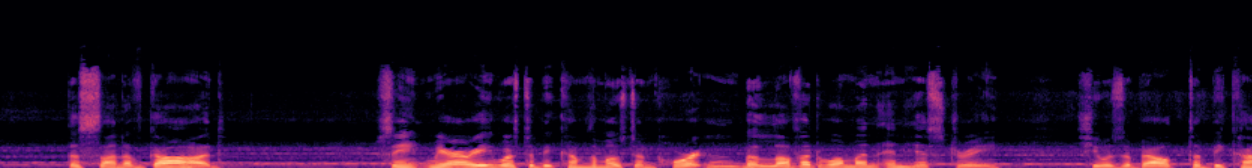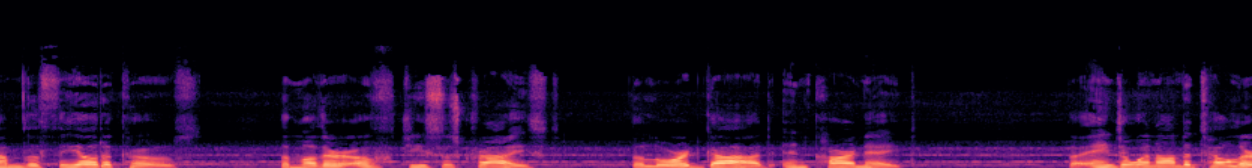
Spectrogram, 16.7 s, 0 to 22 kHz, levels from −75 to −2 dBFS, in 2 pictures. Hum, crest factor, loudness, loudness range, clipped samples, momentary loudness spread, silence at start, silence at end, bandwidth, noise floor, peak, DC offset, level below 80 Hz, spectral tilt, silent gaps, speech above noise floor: none; 18 dB; -17 LUFS; 3 LU; under 0.1%; 22 LU; 0 s; 0 s; 14 kHz; -39 dBFS; 0 dBFS; under 0.1%; -60 dBFS; -6 dB/octave; none; 23 dB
